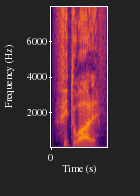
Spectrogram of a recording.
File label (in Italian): "fituale", dialetto veneto; s.m. fittavolo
